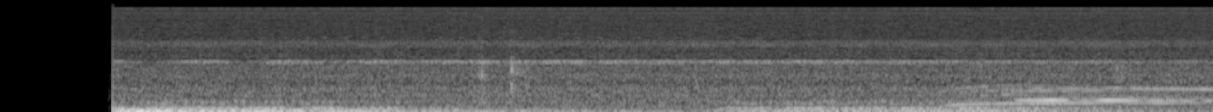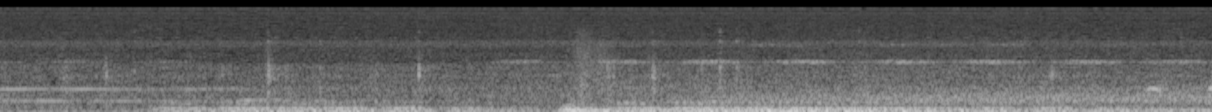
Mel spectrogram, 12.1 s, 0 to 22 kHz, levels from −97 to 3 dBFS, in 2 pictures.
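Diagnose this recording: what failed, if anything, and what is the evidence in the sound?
The failure is a cut-off start at the recording or stream stage. The file holds digital silence from 0.0 to 0.57 s, and the sound then begins abruptly, mid-event, with no natural attack or fade-in. Capture evidently started late, after the sound was already underway.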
